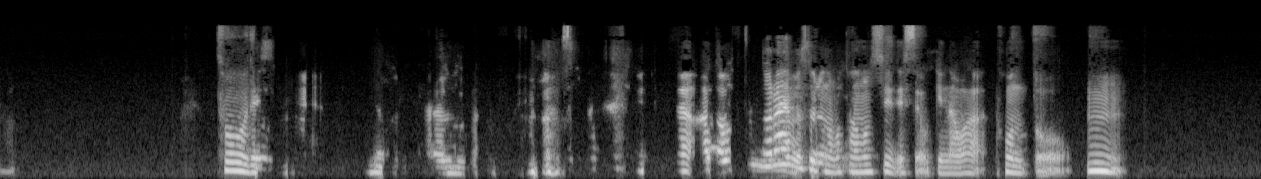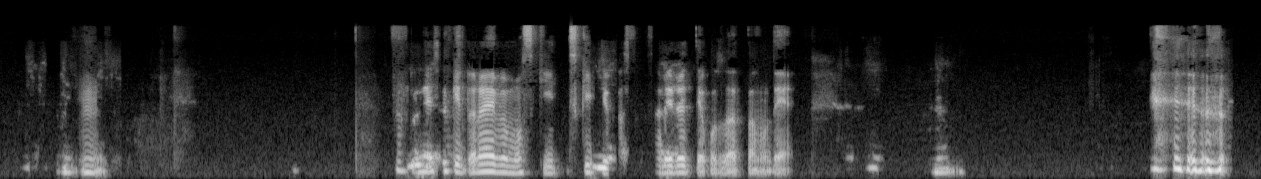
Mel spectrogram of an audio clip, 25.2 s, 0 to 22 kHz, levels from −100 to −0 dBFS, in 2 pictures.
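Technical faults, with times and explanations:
2.56–8.51 s, speech suppressed in double talk: the talker dips repeatedly, falling as much as about 35 dB, with roughly four seconds lost in pieces. Both ends were talking at once, and the echo canceller likely could not tell the loudspeaker echo from the near talker, so it pulled everything down.
2.64–8.47 s, other side's voice leaking through: a second voice sits underneath at about 15 dB below the talker. It is likely loudspeaker playback of the far end that the echo canceller did not fully remove from the microphone signal during the overlap.
12.84–13.65 s, other side's voice leaking through: a brief, faint trace of the far-end voice appears at about 25 dB under the speech. It is likely residual loudspeaker echo that slipped past the canceller when both sides spoke together.
13.15–13.68 s, speech suppressed in double talk: the talker drops by about 25 dB for roughly a third of a second. 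The canceller likely treated the overlapping talk as echo and attenuated the near voice along with it.
16.68–22.09 s, other side's voice leaking through: the far-end voice comes through strongly here, only about 5 dB below the talker and almost competing with it. This is likely loudspeaker pickup that the echo canceller largely failed to subtract.
16.7–24.16 s, speech suppressed in double talk: across this stretch the talker is intermittently pushed down by as much as about 30 dB, about a second in total. Suppression likely engaged repeatedly during the overlap and clipped parts of the near speech.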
